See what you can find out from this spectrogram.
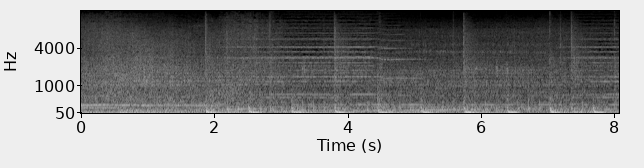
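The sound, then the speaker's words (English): A transport truck moving slowly along a snow-covered road, its engine giving a low, steady droning hum broken by repeated sharp knocks and clanks at uneven intervals. “The transport truck moves slowly, hanging back.”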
